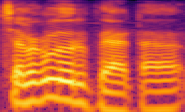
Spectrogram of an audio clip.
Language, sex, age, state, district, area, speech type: Telugu, male, 30-45, Andhra Pradesh, Bapatla, urban, spontaneous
